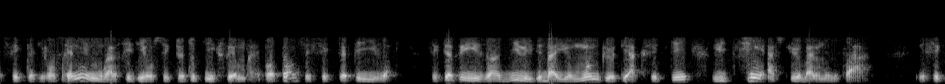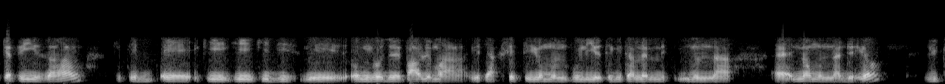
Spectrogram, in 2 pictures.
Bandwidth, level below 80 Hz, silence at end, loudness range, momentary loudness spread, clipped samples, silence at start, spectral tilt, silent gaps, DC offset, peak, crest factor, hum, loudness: 4.4 kHz; -70 dBFS; 0.05 s; 2 LU; 8 LU; under 0.1%; 0.15 s; -9.5 dB/octave; none; under 0.1%; -4 dBFS; 16 dB; none; -22 LUFS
